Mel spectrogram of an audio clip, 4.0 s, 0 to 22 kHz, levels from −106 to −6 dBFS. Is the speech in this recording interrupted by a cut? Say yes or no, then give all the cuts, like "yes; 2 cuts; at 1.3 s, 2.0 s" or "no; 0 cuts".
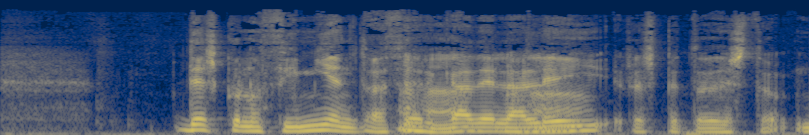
no; 0 cuts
